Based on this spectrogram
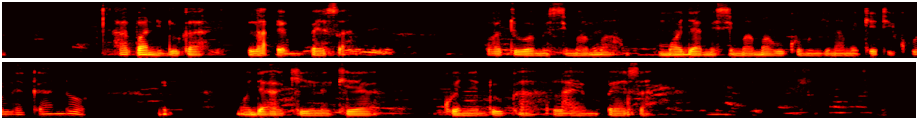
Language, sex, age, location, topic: Swahili, male, 18-24, Kisii, finance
